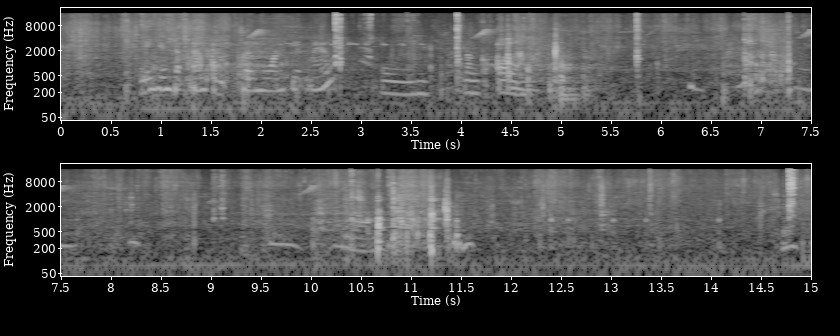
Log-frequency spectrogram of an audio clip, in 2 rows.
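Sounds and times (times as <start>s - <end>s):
high bird chirps: 1.6s - 6.7s
bird cooing: 9.5s - 10.5s
tongs and spoon clinking in steel bowl: 10.0s - 13.6s, 14.7s - 15.0s.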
